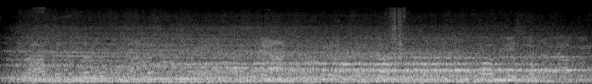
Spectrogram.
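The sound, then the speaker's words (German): A commuter S-Bahn train pulls into the S-Bahn station Leim, with a loud, steady rumble and whining hum, and a brief hiss of air partway through. “Ankunft am S-Bahnhof Leim.”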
